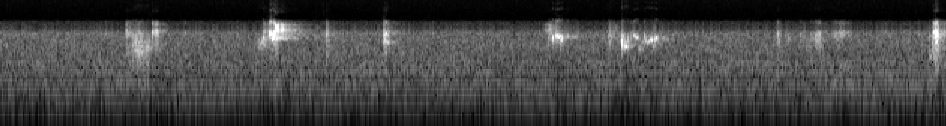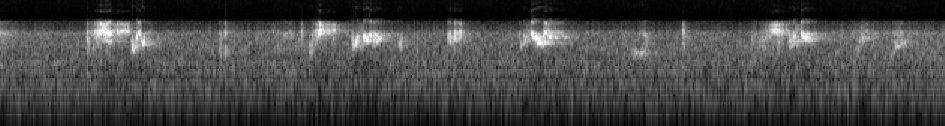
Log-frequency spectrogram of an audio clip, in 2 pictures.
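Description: Budgerigar chirping: short, sharp chirps roughly every second, over a steady hiss.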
